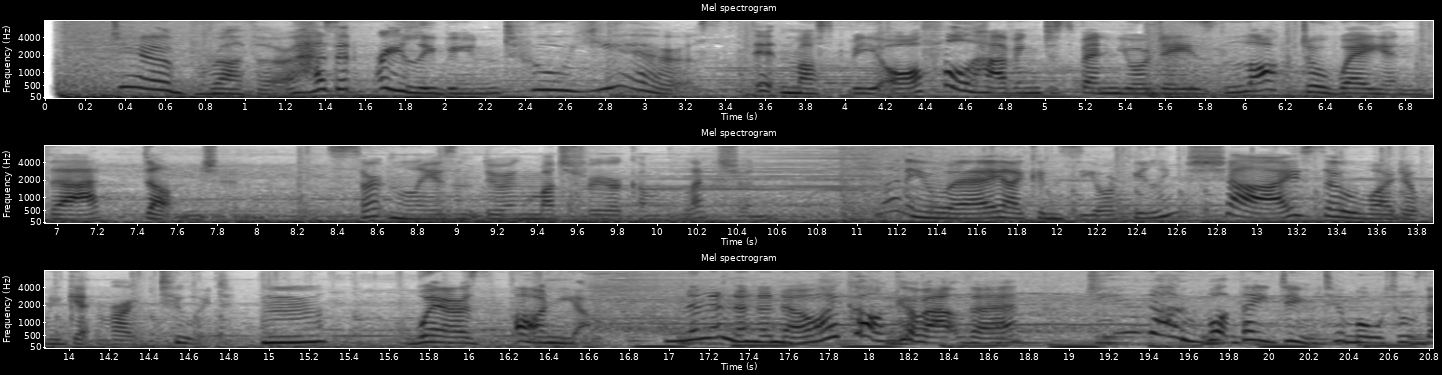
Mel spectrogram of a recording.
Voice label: Character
